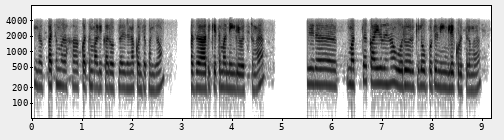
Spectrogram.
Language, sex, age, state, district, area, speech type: Tamil, female, 18-30, Tamil Nadu, Perambalur, rural, conversation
